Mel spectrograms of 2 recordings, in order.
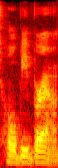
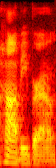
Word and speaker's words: Hobie Brown: either way yeah apparently his name is actually pronounced Toby Brown not hobby Brown like I've been saying so there you go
